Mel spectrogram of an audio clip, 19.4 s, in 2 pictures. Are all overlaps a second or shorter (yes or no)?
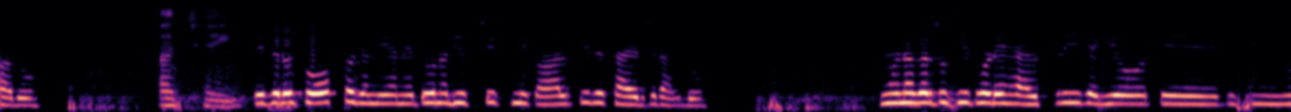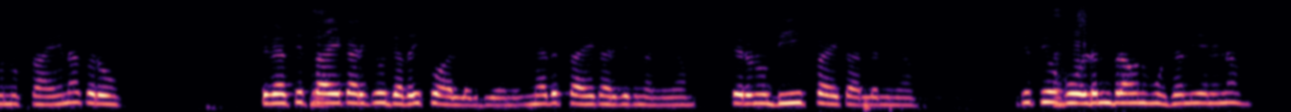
yes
